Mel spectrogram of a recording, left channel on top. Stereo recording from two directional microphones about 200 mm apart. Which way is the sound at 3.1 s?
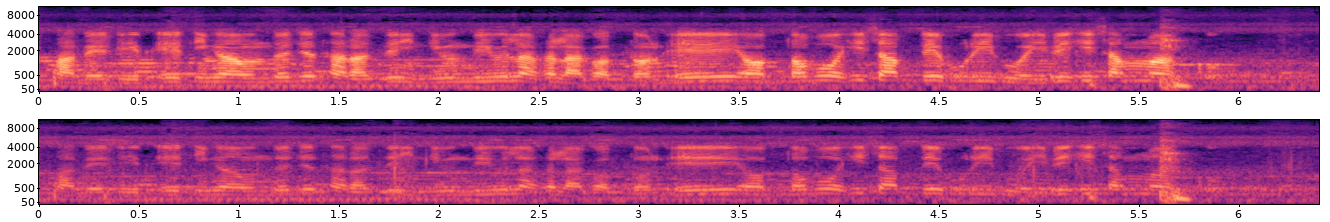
50° left (ahead or behind).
